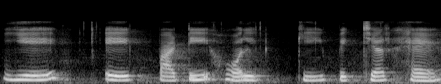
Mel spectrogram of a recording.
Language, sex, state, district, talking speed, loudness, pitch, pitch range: Hindi, female, Madhya Pradesh, Katni, 95 wpm, -15 LUFS, 195 Hz, 185-215 Hz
